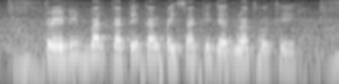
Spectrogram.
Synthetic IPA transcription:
kɾeːɖɪʈ̚bəɾkət̪ekənpəɪsakid͡ʒəɾuːɾət̪ɦoːt̪ʰeː

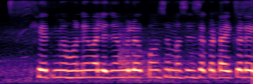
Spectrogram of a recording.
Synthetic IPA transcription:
kʰeːt̪mẽɦoːneʋaːled͡ʒɐ̃ŋɡlokɔːnsemɐsiːns̬ekɐʈaːikɐɾe

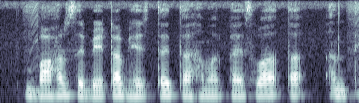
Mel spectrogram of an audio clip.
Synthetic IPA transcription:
baːɦəɾsebeːʈabʱeːd͡ʒt̪aɦit̪ɐɦɐməɾpɛːswat̪ɐ | ə̃nt̪

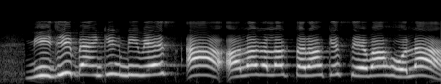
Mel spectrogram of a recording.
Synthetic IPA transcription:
nid͡ʒibɛ̃ŋkɪŋɡniʋesaələɡələɡ̚t̪əɾəɦkeseʋaɦola

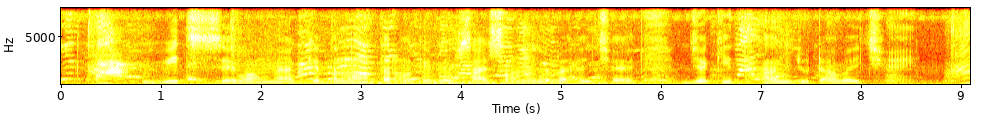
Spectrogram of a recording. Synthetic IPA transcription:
wid̪ʱsewameket̪nat̪əɾəkebjəbsajsə̃milɾəɦɛt͡ʃʰɛd͡ʒekid̪ʱənd͡ʒuʈaβɛt͡ʃʰɛ̰

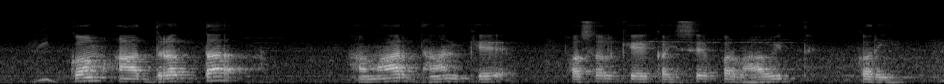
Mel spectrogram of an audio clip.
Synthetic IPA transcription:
kəmad̪ɾət̪ːa | həmaɾd̪ʱankʰe | pʰəsəlkʰekəɪsepɾəbʱaʋɪt̪ | kəɾi

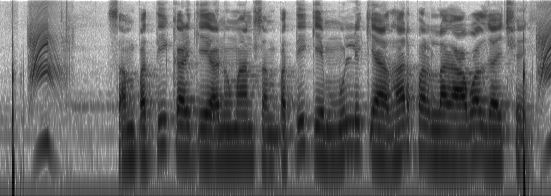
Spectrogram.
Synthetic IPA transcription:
səmpət̪ːikəɾkeənumansəmpət̪ːikemuljəkead̪ʱaɾpəɾləɡabəld͡ʒajt͡ʃʰɛ

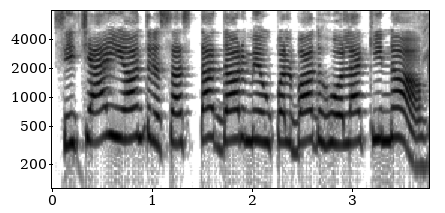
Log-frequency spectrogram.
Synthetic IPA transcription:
sit͡ʃaiənt̪ɾəsəst̪ad̪əɾmeupəlbəd̪ʱɦolakinə

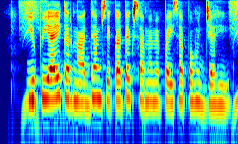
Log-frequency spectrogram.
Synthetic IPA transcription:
juːpijaːikɐɾmaːd̪ʱjəmsekɐt̪əksɐməjmẽpɛɪsapɐɦʊ̃t͡ʃd͡ʒaːɦiː

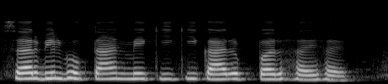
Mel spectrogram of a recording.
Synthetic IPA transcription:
səɾbilbʱʊɡt̪aːnmẽkikikaːɾpəɾɦəeɦɛe

